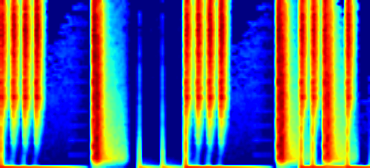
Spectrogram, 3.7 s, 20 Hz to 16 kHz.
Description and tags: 130 super vintage drums 01
old school vintage drum
club, drums, free, phat, vintage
